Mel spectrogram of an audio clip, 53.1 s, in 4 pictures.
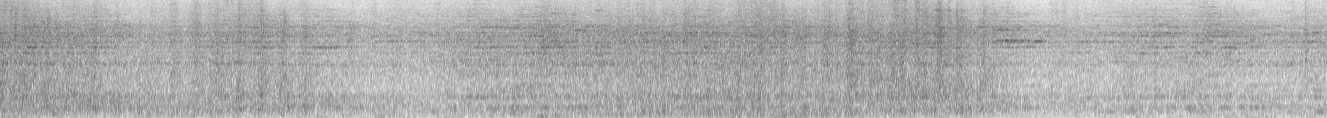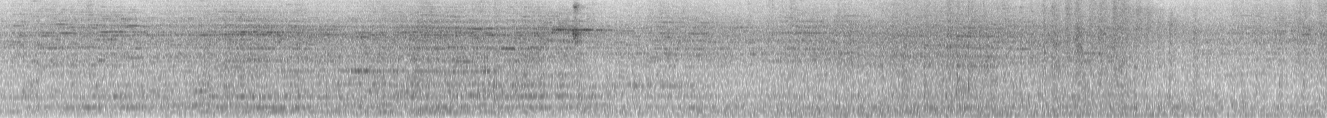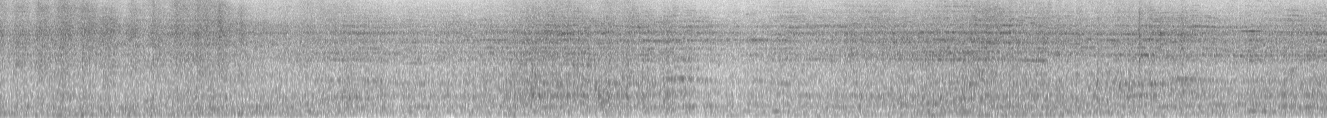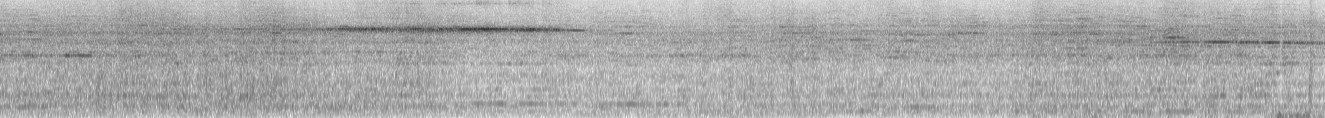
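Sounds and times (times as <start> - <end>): train wheels rumbling on rails: 0.0 - 53.0
wheel squeal: 9.9 - 12.4, 15.5 - 20.3, 42.2 - 46.3, 48.3 - 53.0.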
